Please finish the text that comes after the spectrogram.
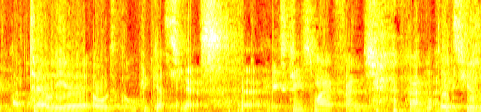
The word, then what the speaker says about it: Ataelier Haute Complication: Am I pronouncing it correctly? Ataelier Haute Complication.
